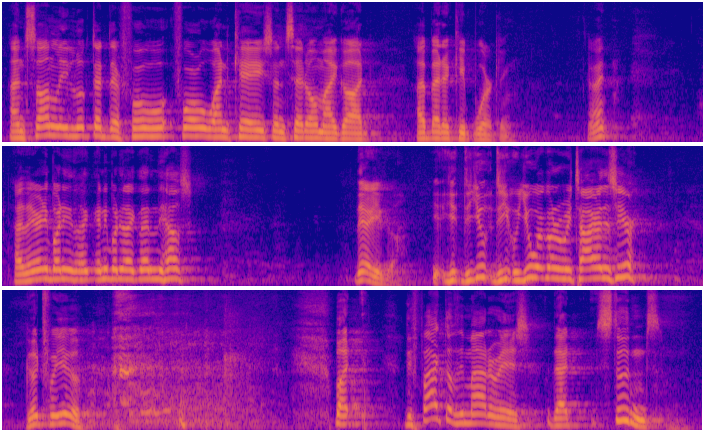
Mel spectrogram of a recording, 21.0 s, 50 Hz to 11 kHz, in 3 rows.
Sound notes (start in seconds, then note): 14.8 laughter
